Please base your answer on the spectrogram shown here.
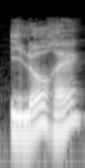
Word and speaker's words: il aurait: Il aurait, same thing here, final T is not pronounced, elle aurait, okay?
